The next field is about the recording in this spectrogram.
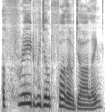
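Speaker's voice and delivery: refined, puzzled lady voice; genteel Rarity. Acted. Rarity gently puzzled by Twilight, refined lady voice. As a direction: lift it gracefully, then drop on darling.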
